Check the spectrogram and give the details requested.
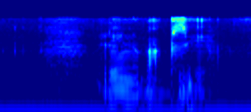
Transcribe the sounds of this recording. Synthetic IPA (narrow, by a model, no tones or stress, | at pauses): ɾḛːnbaːpse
